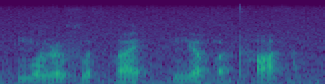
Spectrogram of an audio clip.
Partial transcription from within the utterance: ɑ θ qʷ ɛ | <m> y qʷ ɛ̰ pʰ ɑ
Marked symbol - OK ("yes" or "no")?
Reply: no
